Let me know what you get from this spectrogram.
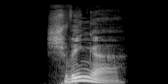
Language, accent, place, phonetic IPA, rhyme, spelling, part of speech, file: German, Germany, Berlin, [ˈʃvɪŋɐ], -ɪŋɐ, Schwinger, noun, De-Schwinger.ogg
- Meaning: haltere (small knobbed structure in some two-winged insects, one of a pair that are flapped rapidly and function as accelerometers to maintain stability in flight)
